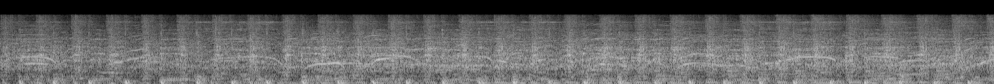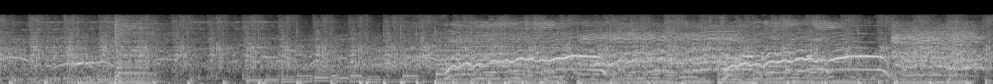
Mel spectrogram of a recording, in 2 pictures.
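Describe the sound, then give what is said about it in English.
An audience shouts and cheers loudly and continuously, voices overlapping in a dense, excited roar that swells even louder toward the end, with scattered whoops rising above the crowd. “Who is shouting, singing?”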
